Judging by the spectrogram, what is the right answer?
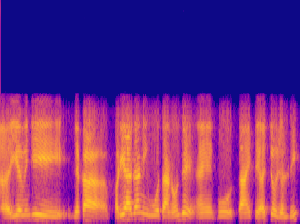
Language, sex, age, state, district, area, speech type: Sindhi, male, 30-45, Gujarat, Junagadh, rural, conversation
